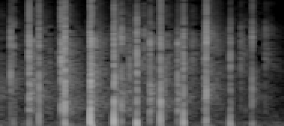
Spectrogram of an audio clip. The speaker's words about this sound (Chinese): 来，我们掌声欢迎我们的家长。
